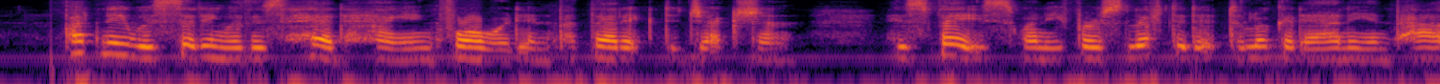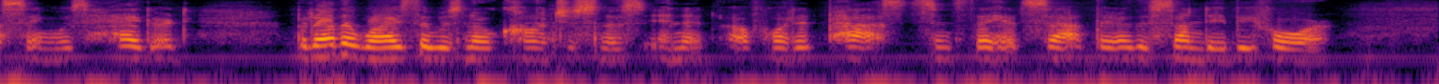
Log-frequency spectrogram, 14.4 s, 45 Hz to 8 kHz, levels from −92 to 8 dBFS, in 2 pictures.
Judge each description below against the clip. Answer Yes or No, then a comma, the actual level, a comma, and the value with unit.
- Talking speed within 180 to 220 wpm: Yes, average, 190 wpm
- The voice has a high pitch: Yes, high, 215 Hz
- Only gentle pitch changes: Yes, narrow, 1.7 semitones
